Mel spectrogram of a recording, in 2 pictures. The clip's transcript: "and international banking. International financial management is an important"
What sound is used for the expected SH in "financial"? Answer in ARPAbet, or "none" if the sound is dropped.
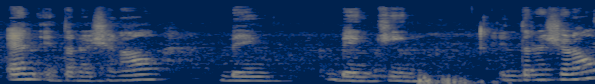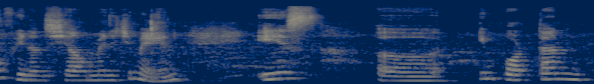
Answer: S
